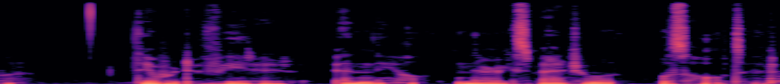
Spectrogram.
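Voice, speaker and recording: Whispering at a moderate pace. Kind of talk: ASMR history lesson, whispered narration. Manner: soft whispering.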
